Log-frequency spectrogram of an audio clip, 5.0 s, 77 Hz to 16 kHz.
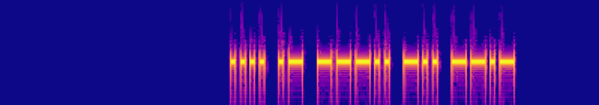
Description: Morse code, heard as a keyed tone, about 30 wpm, 700 Hz. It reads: HA8DQ
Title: DXCC-100 Call Signs - 5 Characters - Repeated 3x - 30wpm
